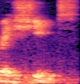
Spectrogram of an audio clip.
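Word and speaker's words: רֵאשִׁית: Genesis comes from a Hebrew word, it's pronounced reshit, and it just means beginning.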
